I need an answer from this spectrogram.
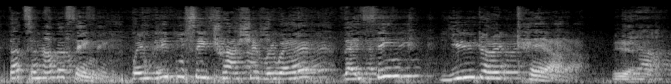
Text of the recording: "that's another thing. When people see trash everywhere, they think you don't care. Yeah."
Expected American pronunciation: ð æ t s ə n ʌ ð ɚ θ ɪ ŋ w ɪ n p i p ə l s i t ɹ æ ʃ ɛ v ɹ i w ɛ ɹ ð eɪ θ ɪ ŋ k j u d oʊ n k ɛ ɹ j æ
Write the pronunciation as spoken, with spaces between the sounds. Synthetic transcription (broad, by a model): ð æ t s ə n ʌ ð ɚ θ ɪ ŋ w ɪ n p i p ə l s i t ɹ æ ʃ ɛ v ɹ i w ɛ ɹ ð eɪ θ ɪ ŋ k j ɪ d oʊ n k ɛ ɹ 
